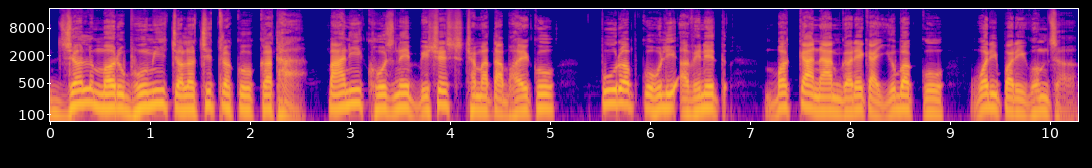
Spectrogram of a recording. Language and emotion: Nepali, neutral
